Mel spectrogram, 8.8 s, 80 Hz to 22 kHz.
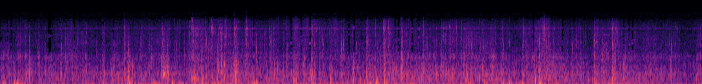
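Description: Pivot Mach 429 Trail full-suspension mountain bike descending a rough dirt and stone trail: tyres crunching over loose gravel, with frequent irregular knocks and rattles from the bike as it hits rocks and bumps.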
